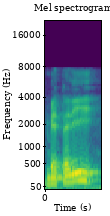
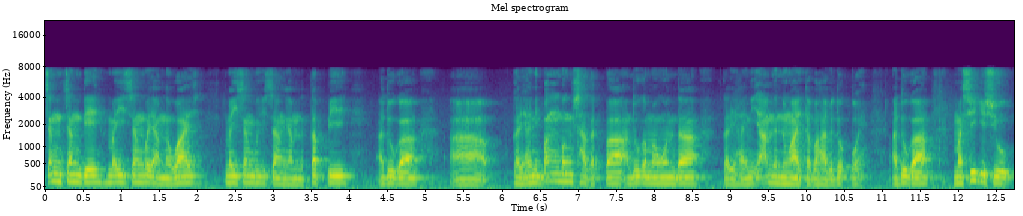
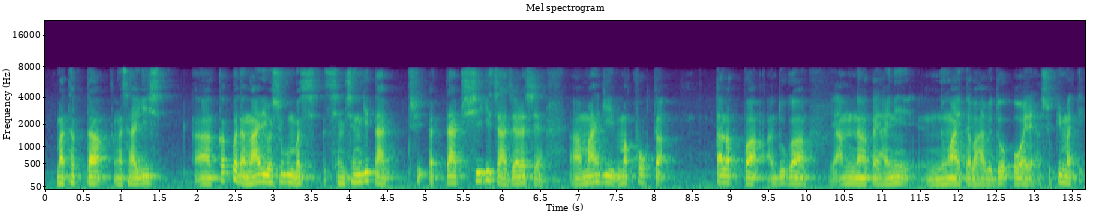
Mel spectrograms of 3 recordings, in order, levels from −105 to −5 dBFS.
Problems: background sounds at intervals, background conversations at intervals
